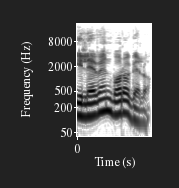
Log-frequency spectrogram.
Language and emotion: Goan Konkani, neutral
